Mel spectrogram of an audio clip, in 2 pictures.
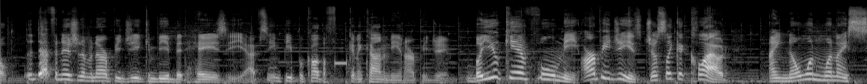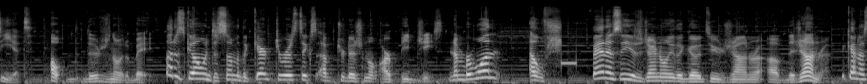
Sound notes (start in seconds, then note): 3.3 beep; 14.2 beep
